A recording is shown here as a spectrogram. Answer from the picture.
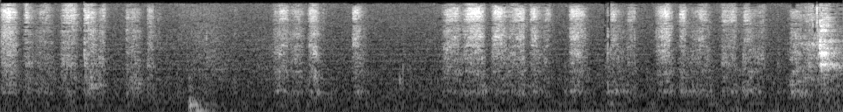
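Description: Felt-tip permanent marker writing on paper: a faint run of short scratchy strokes, with a light knock about a second in.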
